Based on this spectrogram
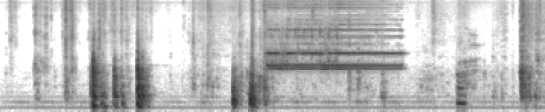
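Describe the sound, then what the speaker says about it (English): A phone alarm sounds on its own for about two seconds as a steady, loud multi-tone electronic chime, with someone talking before and after it. "My alarm went off."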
